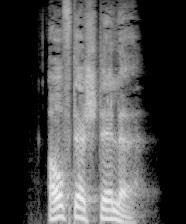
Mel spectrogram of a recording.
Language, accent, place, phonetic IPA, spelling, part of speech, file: German, Germany, Berlin, [aʊ̯f deːɐ̯ ˈʃtɛlə], auf der Stelle, phrase, De-auf der Stelle.ogg
- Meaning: immediately, on the spot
